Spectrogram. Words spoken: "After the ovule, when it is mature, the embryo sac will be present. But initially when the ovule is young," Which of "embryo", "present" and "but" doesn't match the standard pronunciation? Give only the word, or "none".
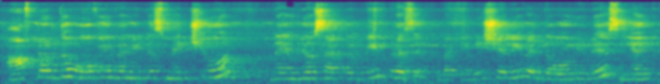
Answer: embryo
